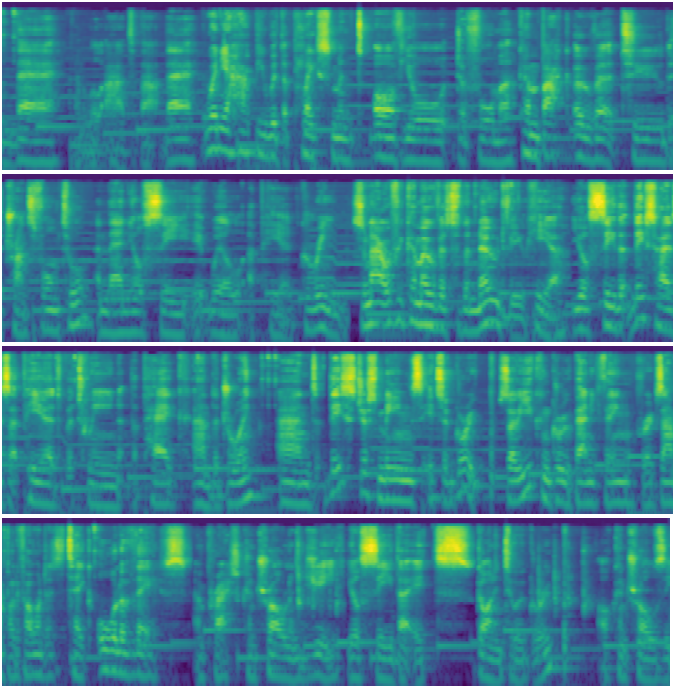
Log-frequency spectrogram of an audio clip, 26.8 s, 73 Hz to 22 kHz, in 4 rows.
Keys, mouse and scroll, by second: 0.0 click, 7.6 click, 11.4 click, 12.3 scroll up 1, 12.4 scroll down 1, 12.6-13.8 scroll up 1, 13.8 space, 13.9 click, 18.3 scroll down 1, 19.0-19.5 scroll up 1, 19.5-20.1 scroll down 1, 20.1 click, 23.1 ctrl+g, 23.5-25.1 scroll up 1, 25.6 ctrl+z, 26.3-26.8 scroll down 1.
